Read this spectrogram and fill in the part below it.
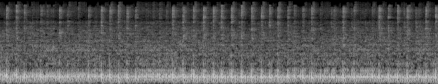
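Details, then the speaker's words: McCulloch MC49 engine, rebuilt, running for the first time in over 40 years on a substituted 090 carburetor, warming up in a roughly 62°F shop: fast steady two-stroke drone, firm mid-pitched exhaust note, unique versus a chainsaw muffler; normal running. "all right that has a very unique sound to it versus a chainsaw Muffler so"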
